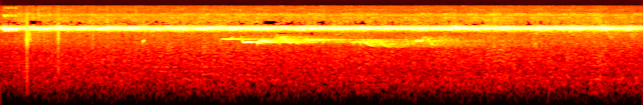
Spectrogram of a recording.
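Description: Field crickets in a May meadow chirp in a steady, unbroken high-pitched trill that fills the whole stretch, with a faint brief whistling note drifting in partway through; no voices are present.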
